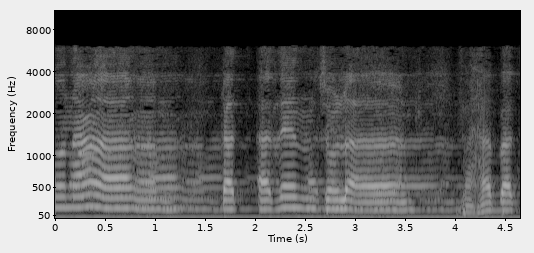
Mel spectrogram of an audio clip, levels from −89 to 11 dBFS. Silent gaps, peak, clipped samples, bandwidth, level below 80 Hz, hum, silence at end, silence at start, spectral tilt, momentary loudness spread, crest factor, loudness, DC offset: none; -14 dBFS; under 0.1%; 6.4 kHz; -62 dBFS; none; 0 s; 0 s; -6.5 dB/octave; 13 LU; 16 dB; -29 LUFS; 0.5%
